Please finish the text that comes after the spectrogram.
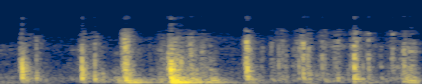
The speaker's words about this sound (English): Come in. Come in and close the door and lock it.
